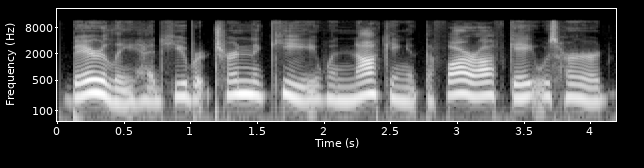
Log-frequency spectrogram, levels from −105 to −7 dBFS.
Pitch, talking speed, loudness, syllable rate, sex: 200 Hz, 215 wpm, -18 LUFS, 5.0 syllables/s, female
